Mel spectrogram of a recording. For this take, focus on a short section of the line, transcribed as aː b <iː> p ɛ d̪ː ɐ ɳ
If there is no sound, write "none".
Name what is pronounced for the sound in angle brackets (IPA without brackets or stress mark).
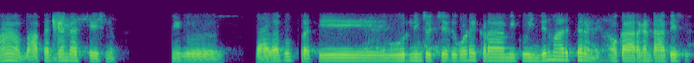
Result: aː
